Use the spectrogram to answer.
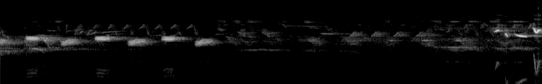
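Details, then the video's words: Bird singing vigorously: short slurred whistled notes repeated about three times a second for two seconds, then soft high chatter and a sharp, bright closing burst. "suara burung gacor"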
